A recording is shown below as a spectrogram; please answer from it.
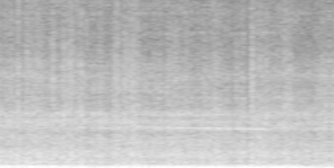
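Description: Indian Chieftain Dark Horse V-twin engine running steadily at highway cruising speed, with wind and road noise over it.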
